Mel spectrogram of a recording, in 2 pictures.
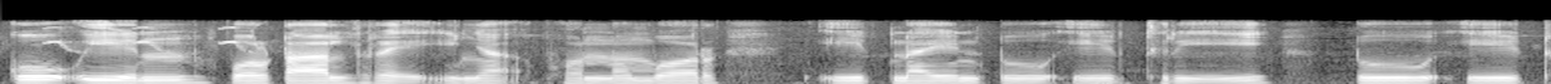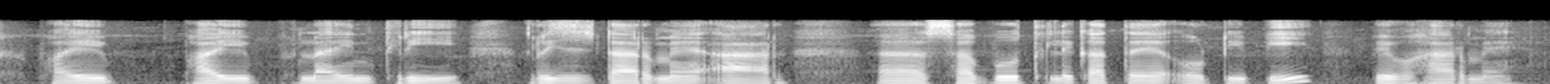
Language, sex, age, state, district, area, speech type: Santali, male, 18-30, West Bengal, Purulia, rural, read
